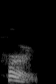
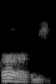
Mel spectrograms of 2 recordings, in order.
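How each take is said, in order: First: It is said the Canadian way. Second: It is said the American way. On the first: "Canadians call ... they call herbs" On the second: "what we call herbs"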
